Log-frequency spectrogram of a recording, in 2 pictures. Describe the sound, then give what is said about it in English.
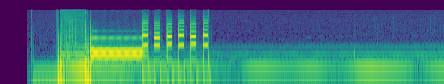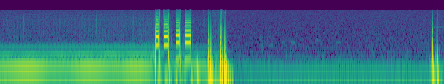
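Telephone tones after dialing, routed to a centralized intercept concentrator: quick bursts of dialing tones, then a long, steady low tone with harmonics, then another run of short tone bursts before silence. “after the dialing out is finished, you hear a ring that isn't coming from Norwood. It is instead coming from a centralized intercept concentrator, possibly in Potsdam.”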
